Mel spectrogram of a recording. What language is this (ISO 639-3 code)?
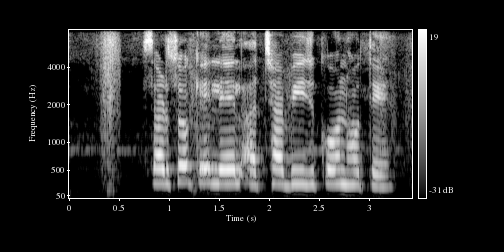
mai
